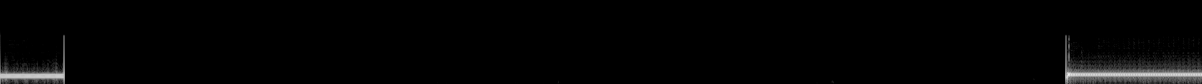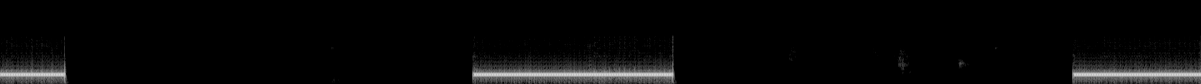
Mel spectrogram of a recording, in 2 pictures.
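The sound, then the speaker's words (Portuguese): A steady mid-pitched telephone tone plays while a customer service call is transferred to a quality department. One short beep comes first, then three longer tones of about two seconds each, separated by long silences. “eu vou estar transferindo agora a ligação para o setor de qualidade, que vai dar andamento e finalizar o processo para o senhor, tá bom? Só um momento. Tá bom. Transferência.”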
